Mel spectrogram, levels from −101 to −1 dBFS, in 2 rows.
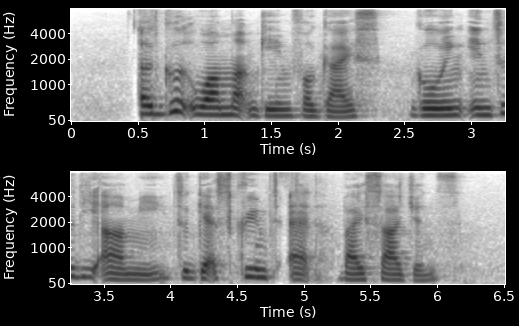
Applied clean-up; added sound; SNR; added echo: neural mask model Resemble Enhance denoiser.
